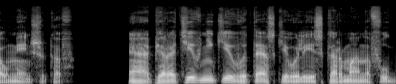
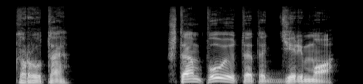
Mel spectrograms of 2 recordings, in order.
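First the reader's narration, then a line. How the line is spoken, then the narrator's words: Angry. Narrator (Russian): зло сказал Меньшиков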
